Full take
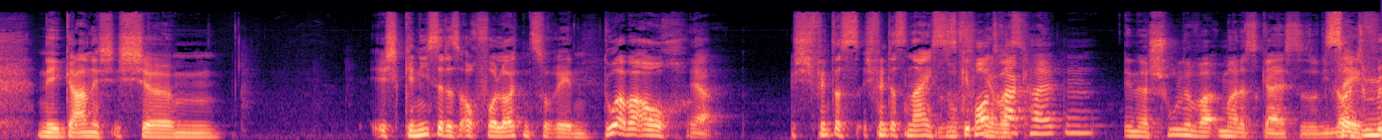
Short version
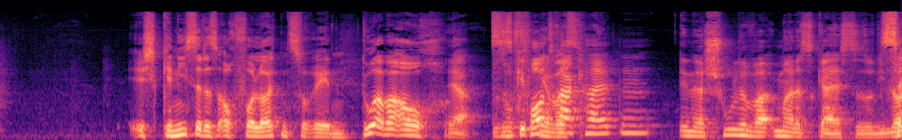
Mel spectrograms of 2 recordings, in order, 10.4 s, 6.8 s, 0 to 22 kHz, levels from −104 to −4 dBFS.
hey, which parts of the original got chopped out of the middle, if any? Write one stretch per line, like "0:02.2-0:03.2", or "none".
0:05.5-0:07.0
